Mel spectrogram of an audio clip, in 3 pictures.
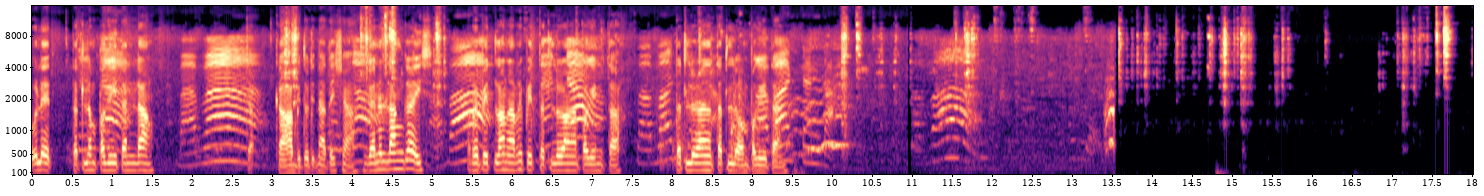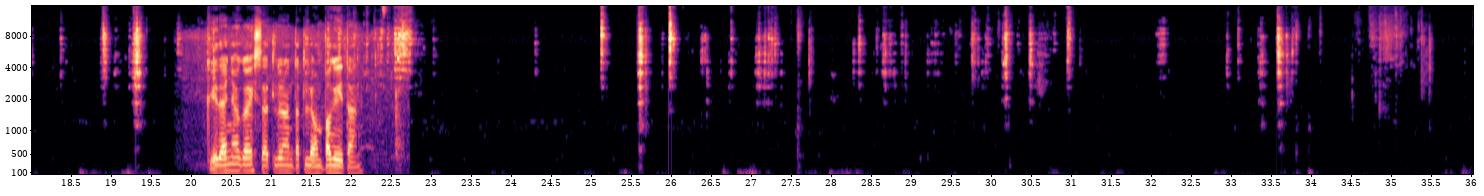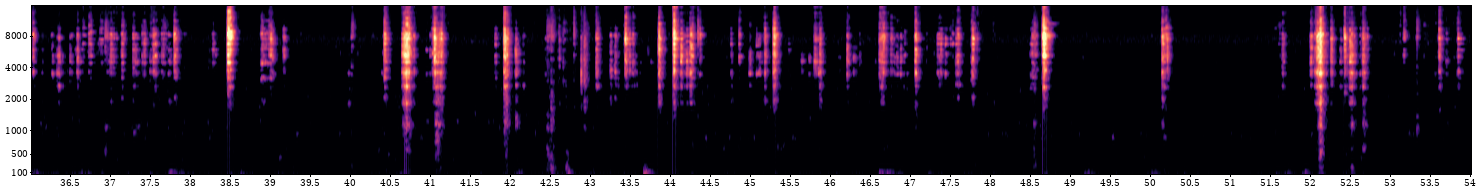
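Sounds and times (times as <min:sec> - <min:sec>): metal spokes clicking: 0:00.0 - 0:07.4, 0:08.0 - 0:12.6, 0:13.5 - 0:20.0, 0:25.1 - 0:31.2, 0:32.9 - 0:34.2, 0:35.3 - 0:39.3, 0:40.0 - 0:47.9, 0:51.6 - 0:54.0.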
